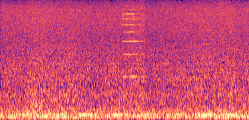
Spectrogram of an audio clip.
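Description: Steady on-board running noise of an MTR Tung Chung line K-train, with a low hum that pulses about every three-quarters of a second. A brief high tone sounds near the middle.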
